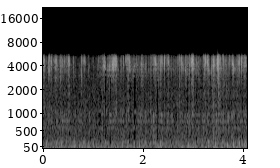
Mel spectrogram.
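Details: Wild male hedgehog at a garden feeding station in Somerset, UK, chatting to himself while he eats: rapid crackly clicks, smacks and crunching chews that come in quick uneven bursts.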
